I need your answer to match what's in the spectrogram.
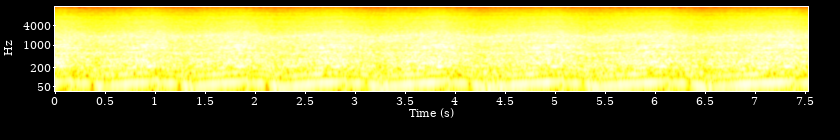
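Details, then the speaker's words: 1992 Mitsubishi Galant VR-4 at idle, rising and falling about once a second instead of holding steady, after fixing the screw vacuum leak and reinstalling intercooler pipe; idle surge persists, cause still unknown. "so as you can see the idle surge is still here so we still need to hunt more to find out what could be causing it"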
